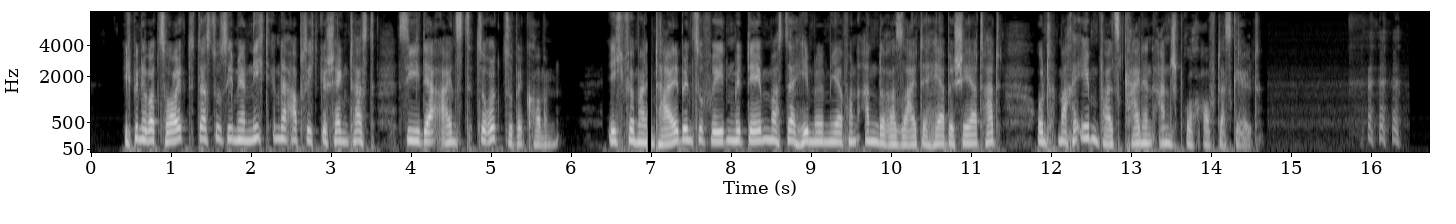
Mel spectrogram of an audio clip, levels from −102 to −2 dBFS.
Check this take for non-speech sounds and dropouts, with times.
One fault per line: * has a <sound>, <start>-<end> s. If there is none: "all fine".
* has a dropout, 6.9-7.0 s
* has a laugh, 15.7-16.4 s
